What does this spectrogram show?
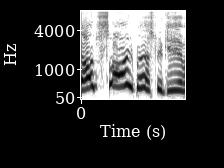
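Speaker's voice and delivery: very high panicked apology; mock frantic, pitch way up; imitated freaking out. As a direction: squeal it like someone freaking out. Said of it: "she was freaking out".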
